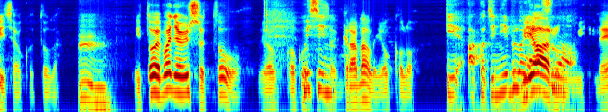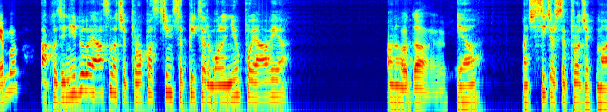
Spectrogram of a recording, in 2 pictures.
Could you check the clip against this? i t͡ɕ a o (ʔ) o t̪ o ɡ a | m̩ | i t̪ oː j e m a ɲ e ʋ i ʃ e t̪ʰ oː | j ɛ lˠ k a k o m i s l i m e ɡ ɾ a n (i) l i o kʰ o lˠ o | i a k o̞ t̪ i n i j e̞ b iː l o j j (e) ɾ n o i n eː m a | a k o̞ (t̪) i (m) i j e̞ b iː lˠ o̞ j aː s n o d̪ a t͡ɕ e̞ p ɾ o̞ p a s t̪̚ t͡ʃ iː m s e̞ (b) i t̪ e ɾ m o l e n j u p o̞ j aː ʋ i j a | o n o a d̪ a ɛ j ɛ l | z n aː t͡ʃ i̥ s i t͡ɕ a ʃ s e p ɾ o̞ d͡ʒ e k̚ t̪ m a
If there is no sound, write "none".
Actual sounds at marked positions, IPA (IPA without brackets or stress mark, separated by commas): k, a, a, t̪, n, p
